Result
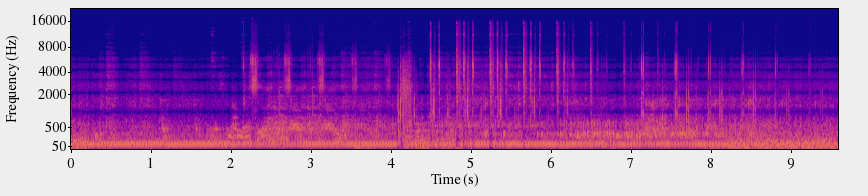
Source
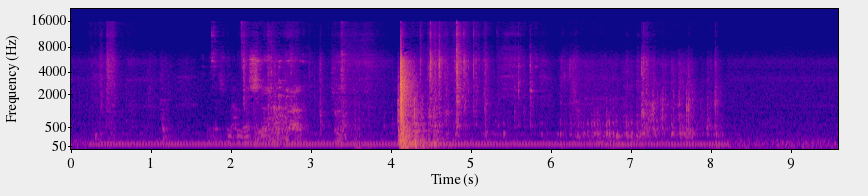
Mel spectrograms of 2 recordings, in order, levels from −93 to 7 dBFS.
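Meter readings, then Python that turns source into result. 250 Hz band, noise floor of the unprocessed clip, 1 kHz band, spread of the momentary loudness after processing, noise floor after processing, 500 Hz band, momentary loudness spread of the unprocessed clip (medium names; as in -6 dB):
+11.0 dB, -62 dBFS, -1.0 dB, 2 LU, -35 dBFS, +9.5 dB, 27 LU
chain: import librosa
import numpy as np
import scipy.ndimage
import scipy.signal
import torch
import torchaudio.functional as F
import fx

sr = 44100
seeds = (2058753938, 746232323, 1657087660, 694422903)

p1 = fx.wiener(x, sr, points=41)
p2 = fx.bass_treble(p1, sr, bass_db=0, treble_db=-8)
p3 = fx.schmitt(p2, sr, flips_db=-20.0)
p4 = p2 + (p3 * librosa.db_to_amplitude(-8.0))
p5 = fx.gate_flip(p4, sr, shuts_db=-17.0, range_db=-40)
p6 = p5 + fx.echo_thinned(p5, sr, ms=418, feedback_pct=44, hz=540.0, wet_db=-6, dry=0)
y = fx.env_flatten(p6, sr, amount_pct=100)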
